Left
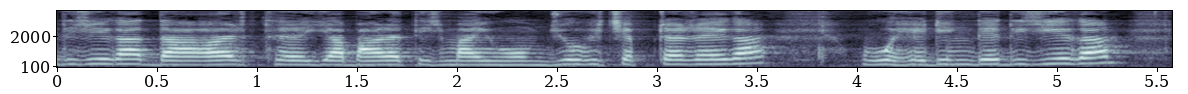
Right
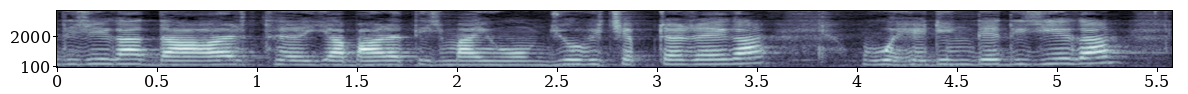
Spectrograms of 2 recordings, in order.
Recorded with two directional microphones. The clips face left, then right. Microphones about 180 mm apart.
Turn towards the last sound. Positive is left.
turn(degrees=40)  # may be behind; listen again after turning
